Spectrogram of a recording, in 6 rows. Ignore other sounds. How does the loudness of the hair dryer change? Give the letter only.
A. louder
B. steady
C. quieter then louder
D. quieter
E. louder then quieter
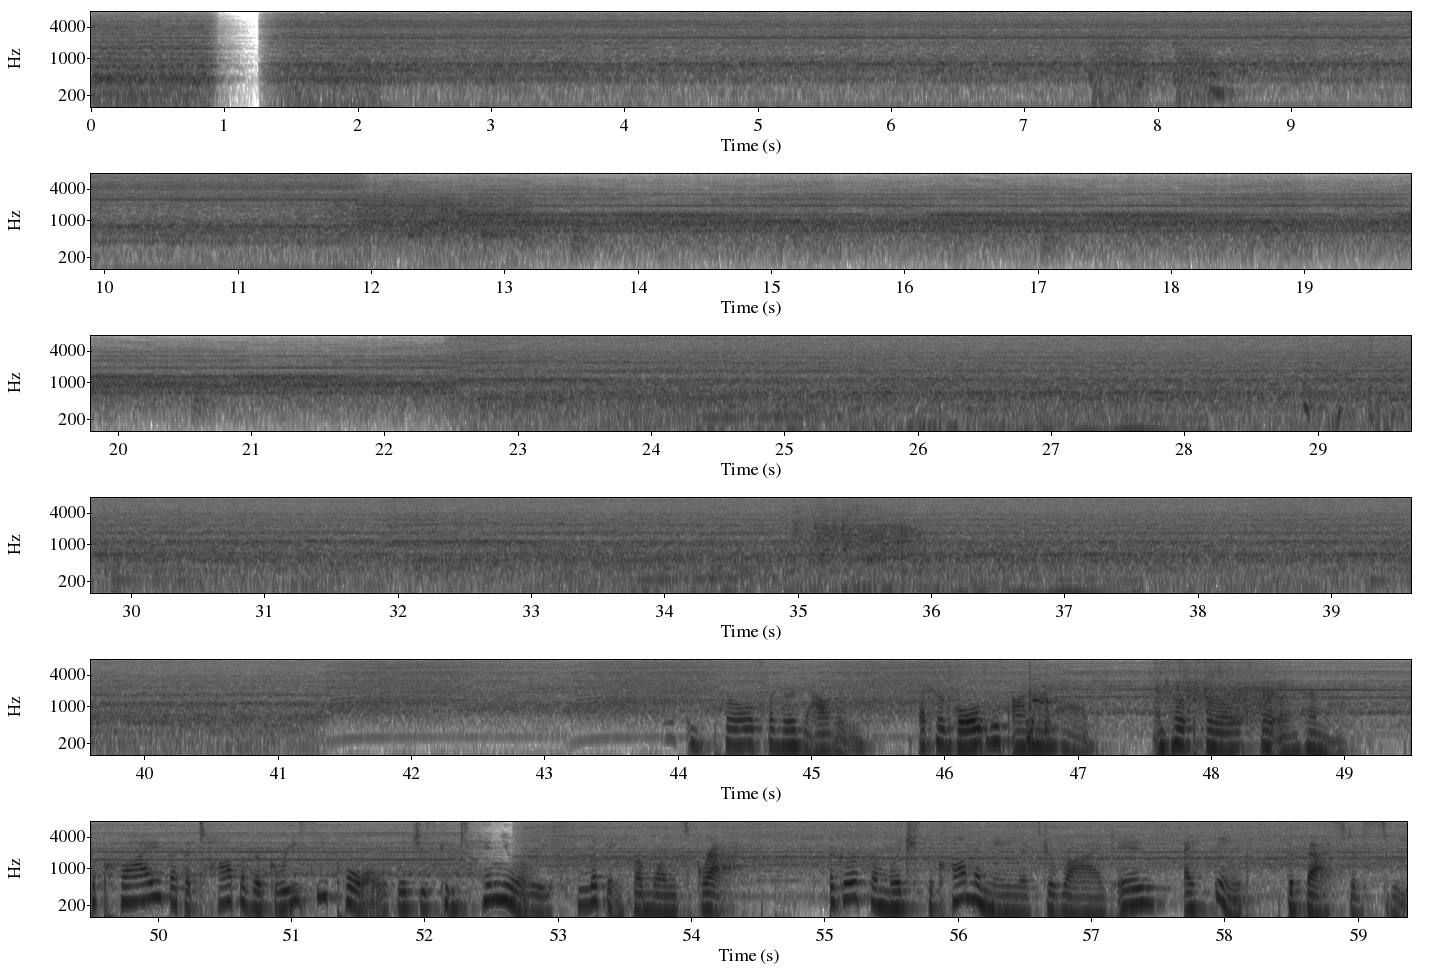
B.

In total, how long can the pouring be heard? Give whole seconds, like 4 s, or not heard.
4 s.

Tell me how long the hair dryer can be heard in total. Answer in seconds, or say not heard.
59 s.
